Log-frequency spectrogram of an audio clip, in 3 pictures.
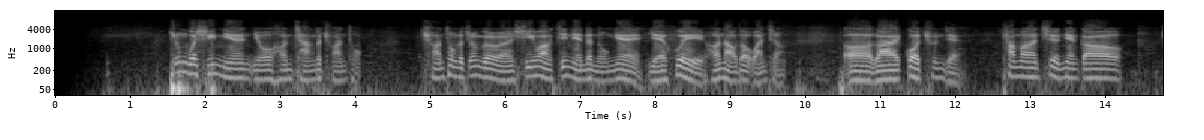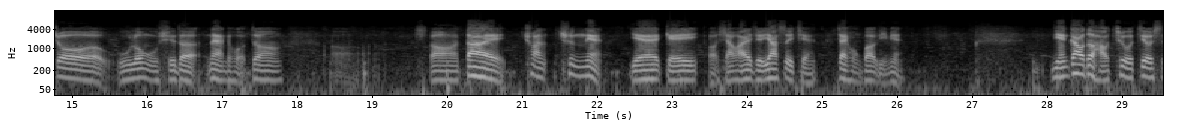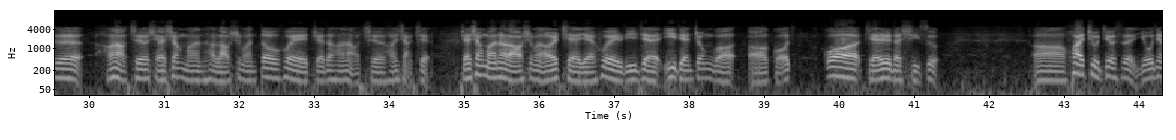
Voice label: Chinese; Event Plan SampleB Score 4

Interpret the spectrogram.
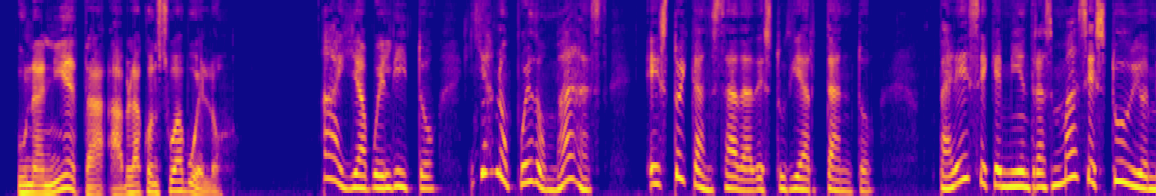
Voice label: spanish dialogue

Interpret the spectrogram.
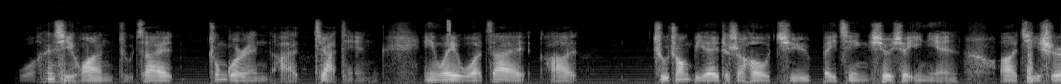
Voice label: chinese conversation

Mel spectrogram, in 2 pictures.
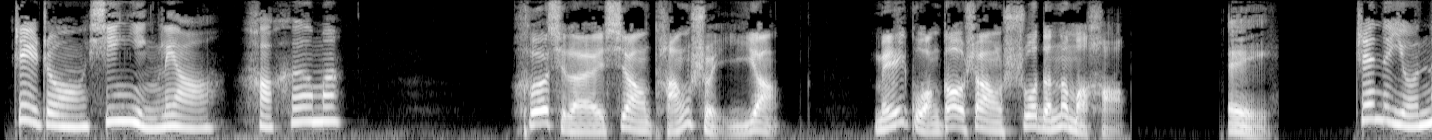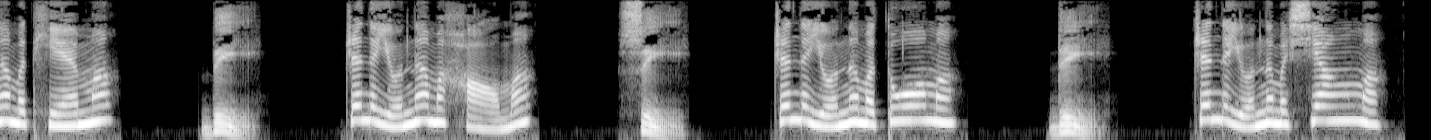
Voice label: chinese listen

